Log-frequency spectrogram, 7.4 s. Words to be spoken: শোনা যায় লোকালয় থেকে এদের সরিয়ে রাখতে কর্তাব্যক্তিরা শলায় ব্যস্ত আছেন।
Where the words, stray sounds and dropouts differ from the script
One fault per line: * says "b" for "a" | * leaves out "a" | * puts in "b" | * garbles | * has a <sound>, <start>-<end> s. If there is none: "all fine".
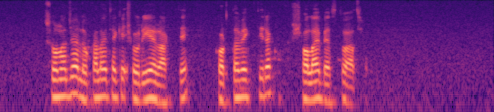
* leaves out "এদের"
